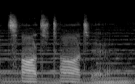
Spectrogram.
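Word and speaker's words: tête-à-tête: I'm glad we could have this little tete-a-tete. How do you pronounce that?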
